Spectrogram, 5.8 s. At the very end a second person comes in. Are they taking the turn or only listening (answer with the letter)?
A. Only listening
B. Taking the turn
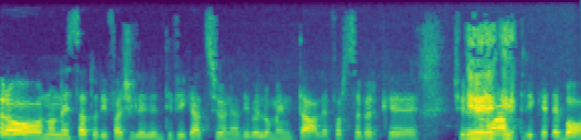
A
